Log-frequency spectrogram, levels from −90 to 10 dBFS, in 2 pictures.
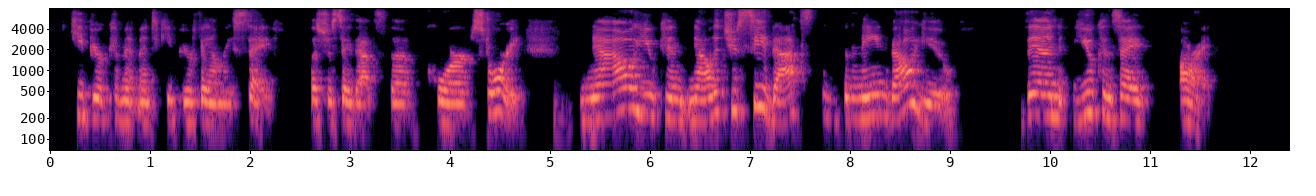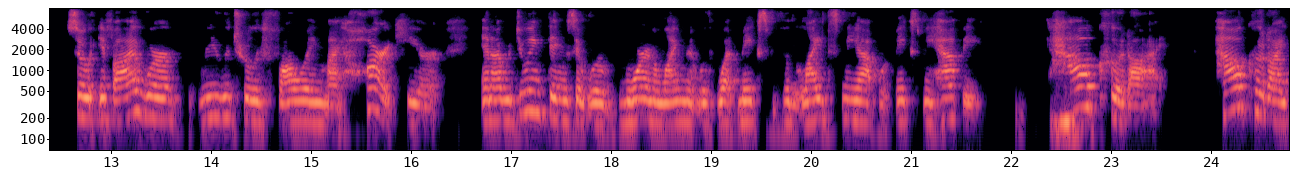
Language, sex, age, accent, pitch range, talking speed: English, female, 40-59, American, 185-255 Hz, 165 wpm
